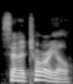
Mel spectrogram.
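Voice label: "senatorial", English, British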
